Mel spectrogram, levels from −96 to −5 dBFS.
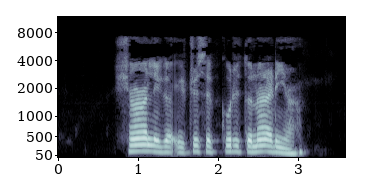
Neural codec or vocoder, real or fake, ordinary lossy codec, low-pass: codec, 16 kHz, 4 kbps, X-Codec, HuBERT features, trained on LibriSpeech; fake; MP3, 32 kbps; 7.2 kHz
